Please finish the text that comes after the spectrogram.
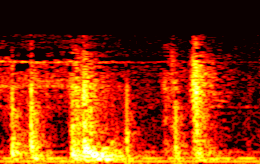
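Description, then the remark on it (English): A series of firm knocks on an unlocked wooden door, about half a dozen raps in an uneven rhythm, moderately loud, with no one speaking. “Come on in, Johnny boy. The door ain't locked.”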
